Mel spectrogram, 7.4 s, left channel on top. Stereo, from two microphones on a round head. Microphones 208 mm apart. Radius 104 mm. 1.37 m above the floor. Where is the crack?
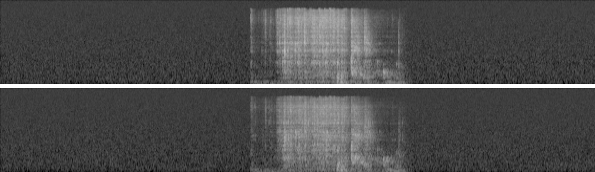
75° left (ahead or behind), 4.5 m.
